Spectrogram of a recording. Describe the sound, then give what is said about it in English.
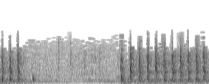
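In a hotel corridor, a man holding a briefcase knocks impatiently on a room door: a few scattered knocks, a pause, then a fast, insistent run of about a dozen sharp raps in steady rhythm, fairly loud. “A man with a briefcase in his hand has been knocking impatiently at one of the room doors.”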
